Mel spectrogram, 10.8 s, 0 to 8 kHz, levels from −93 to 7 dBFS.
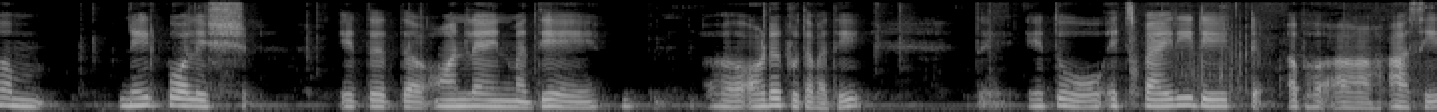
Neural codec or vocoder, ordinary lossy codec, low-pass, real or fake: none; none; 7.2 kHz; real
